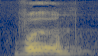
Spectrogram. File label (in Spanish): "quedar", Mixe, hombre; Espaciales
